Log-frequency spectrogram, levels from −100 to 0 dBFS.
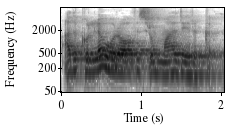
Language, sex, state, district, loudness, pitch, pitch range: Tamil, female, Tamil Nadu, Nilgiris, -15 LUFS, 155 Hz, 145-160 Hz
